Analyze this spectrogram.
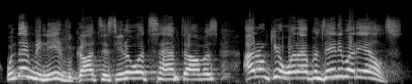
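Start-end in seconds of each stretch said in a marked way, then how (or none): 1.2-4.0 high, fast voice of God speaking. Retold or imitated. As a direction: lift it high and rush as God calling Sam Thomas.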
